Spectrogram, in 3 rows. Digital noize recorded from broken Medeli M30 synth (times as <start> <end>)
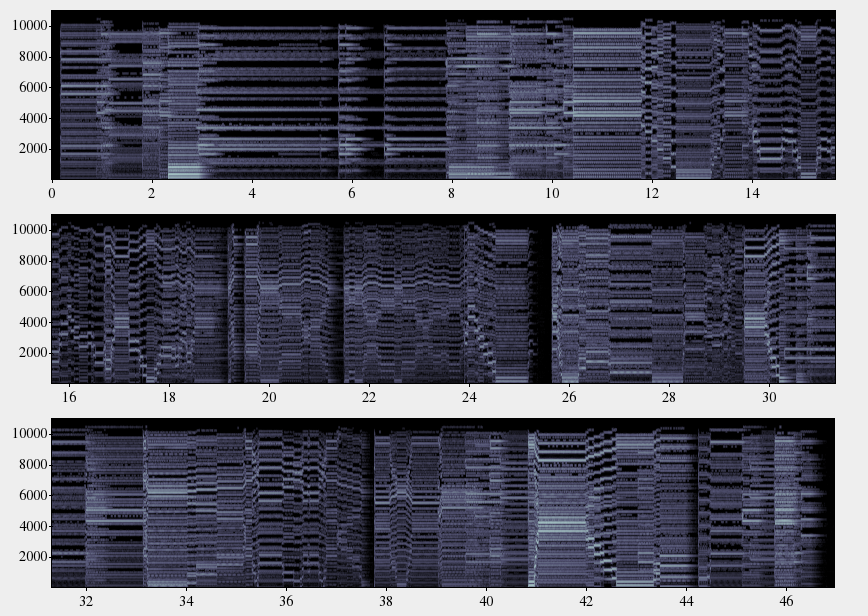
2.4 3.2, 7.9 9.3, 29.6 30.9, 40.9 41.3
